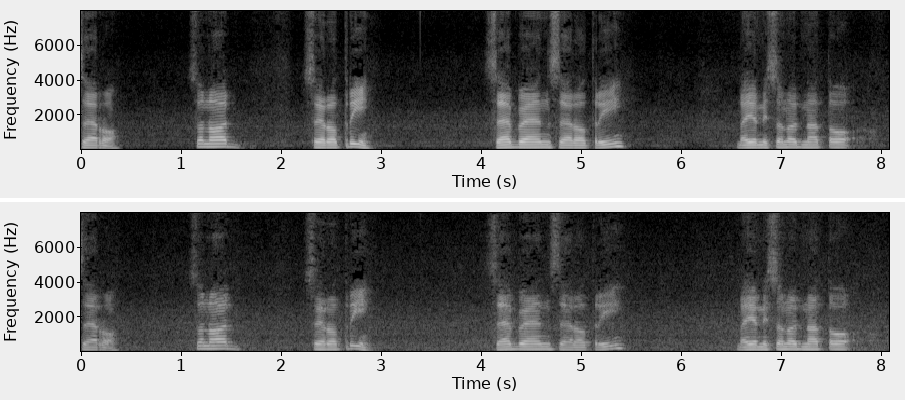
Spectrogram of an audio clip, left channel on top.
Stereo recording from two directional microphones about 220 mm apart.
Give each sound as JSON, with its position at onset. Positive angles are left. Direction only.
{"t": 0.0, "sound": "speech", "side_deg": 45}
{"t": 4.1, "sound": "speech", "side_deg": 45}
{"t": 6.5, "sound": "speech", "side_deg": 35}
